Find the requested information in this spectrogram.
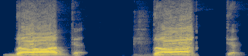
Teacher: terdorongnya lidah ke depan saat mengucapkan huruf yaitu huruf Dod mulai dari bagian belakang mulut hingga bagian depan sehingga ujung lidah menyentuh pangkal dua gigi dua gigi seri atas Hal ini dikarenakan pengaruh udara yang menekan dari belakang lidah huruf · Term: istitalah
